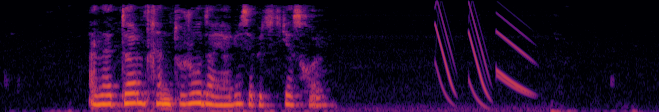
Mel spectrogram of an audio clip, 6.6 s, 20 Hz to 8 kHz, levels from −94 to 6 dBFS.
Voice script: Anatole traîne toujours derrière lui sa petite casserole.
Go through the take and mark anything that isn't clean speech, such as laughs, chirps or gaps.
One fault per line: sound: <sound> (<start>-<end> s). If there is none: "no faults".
sound: chirp (4.3-5.4 s)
